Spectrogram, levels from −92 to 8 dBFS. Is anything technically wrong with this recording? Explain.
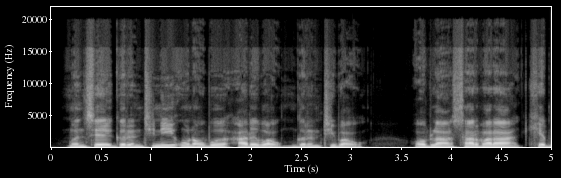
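Yes. The speech carries a clock drift between sender and receiver that runs the whole clip. The sending side's clock runs roughly 3% slow compared with the receiver's, so audio arrives a little more slowly than it is played out. The jitter buffer keeps draining, and the receiver has to make up the shortfall by repeating fragments of sound. Unlike one-off network jitter, the drift pushes steadily in one direction, so its effects recur through the clip instead of clustering at a single moment.

The repeated timing corrections run from about 0.23 s to 4.47 s. To keep pace with the slow sender, the receiver repeatedly duplicates short slices of the signal, adding roughly a tenth of a second in total. The effective playback speed is 98%. These edits are small and unevenly spaced, heard, if at all, as faint hiccups and a slightly dragging, unsteady tempo. 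That sets them apart from a time-stretch applied evenly, which would slow everything smoothly without audible seams.

A short stall from a late packet occurs at 4.76 to 4.81 s. A packet was not there on time, the jitter buffer ran empty, and the receiver held the last sound for 22 ms until data arrived, then resumed exactly where it left off. Nothing is lost. The result is a briefly frozen sustain with a slight buzz or dip. That distinguishes it from packet loss concealment covering a missing packet, where content would actually be absent.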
